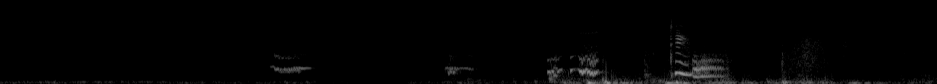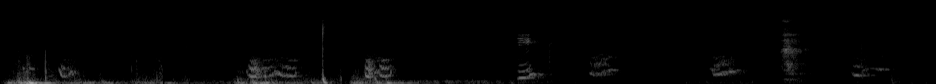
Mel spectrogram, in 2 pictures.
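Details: Four-month-old female Maine Coon kitten making little trills and chirps: brief, bright, upward-flicking chirps scattered through the recording, with a stretch of rustling and thumping handling noise in the middle.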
